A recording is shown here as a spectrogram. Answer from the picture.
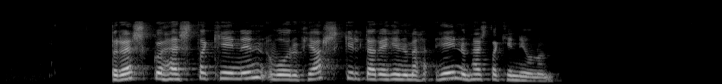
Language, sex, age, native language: Icelandic, female, 70-79, Icelandic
